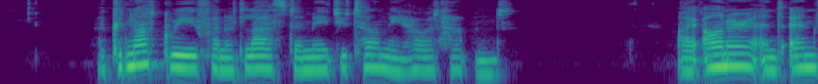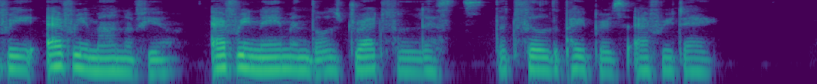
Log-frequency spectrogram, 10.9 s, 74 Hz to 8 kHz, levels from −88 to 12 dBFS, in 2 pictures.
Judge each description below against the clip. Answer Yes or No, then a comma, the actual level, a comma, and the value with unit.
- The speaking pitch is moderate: Yes, medium, 165 Hz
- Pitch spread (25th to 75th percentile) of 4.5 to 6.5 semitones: No, narrow, 2.4 semitones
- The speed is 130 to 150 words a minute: No, average, 195 wpm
